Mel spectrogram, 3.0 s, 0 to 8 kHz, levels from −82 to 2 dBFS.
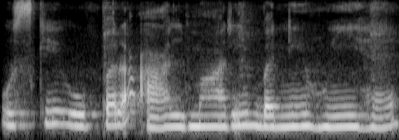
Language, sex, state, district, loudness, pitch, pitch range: Hindi, female, Bihar, West Champaran, -18 LUFS, 205 Hz, 195-220 Hz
